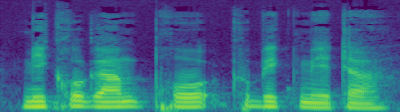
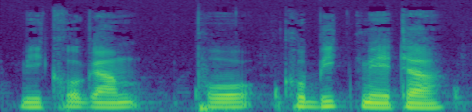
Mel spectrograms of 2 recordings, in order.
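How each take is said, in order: Both takes have the same delivery.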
